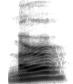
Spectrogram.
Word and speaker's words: Merkaba: And we're going to say it as it's meant to be said. Mer-Ka-Ba.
